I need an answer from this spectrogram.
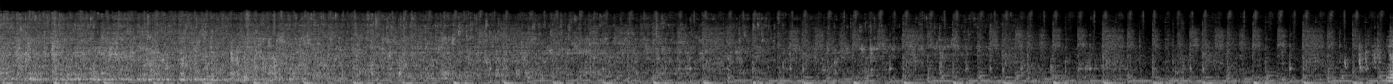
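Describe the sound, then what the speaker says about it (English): Water from a bucket is poured steadily into a flood demonstration model, filling it toward a marked water level; a loud, continuous gushing and splashing pour runs for the whole stretch, easing slightly in strength toward the end. "We'll take a bucket, filling the model up to the water level sticker"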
